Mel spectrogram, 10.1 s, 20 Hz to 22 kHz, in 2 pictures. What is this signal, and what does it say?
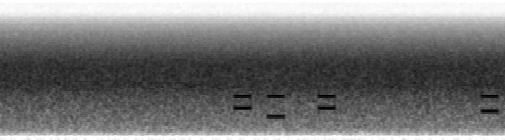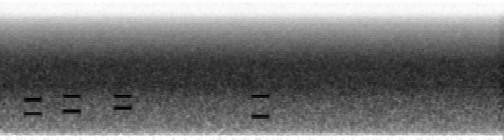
DTMF, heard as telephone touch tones, dialled by hand, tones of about 160 ms, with radio hiss and a squelch burst at the end. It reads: 020 8480 2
